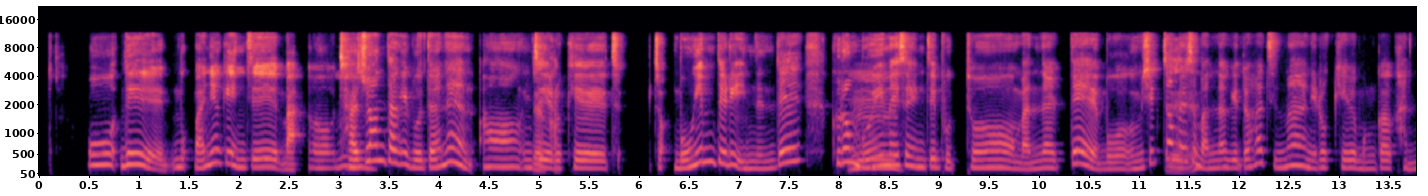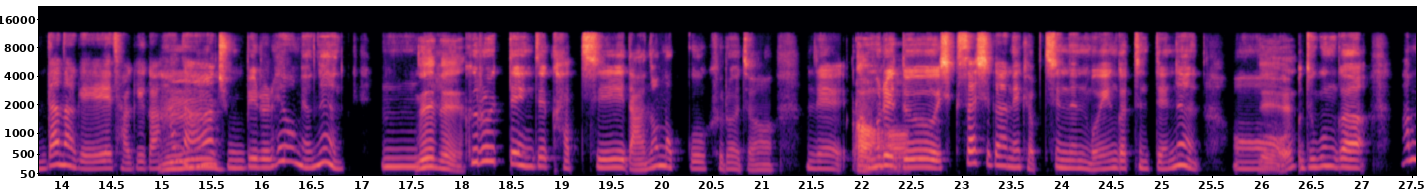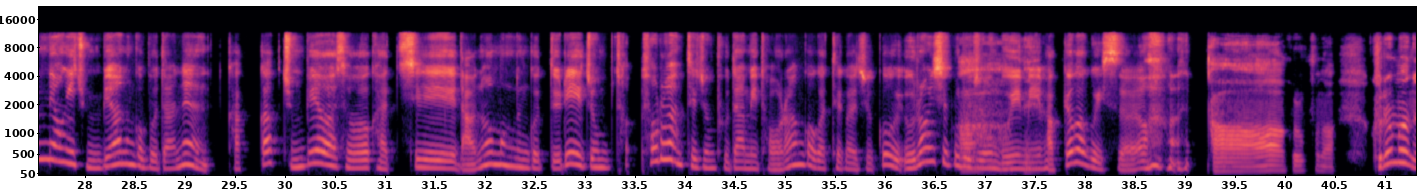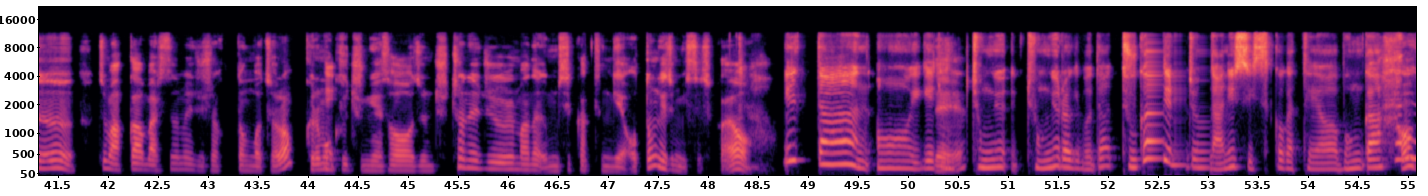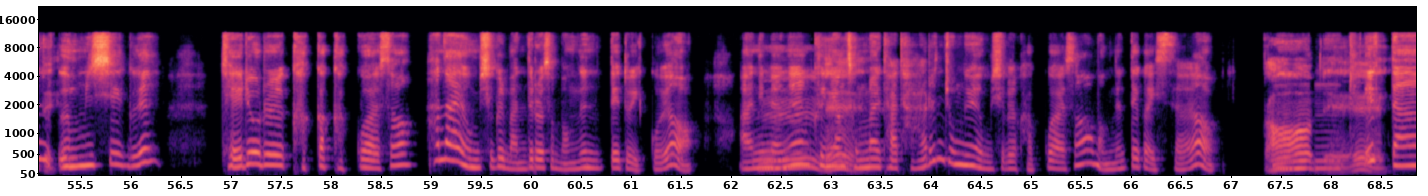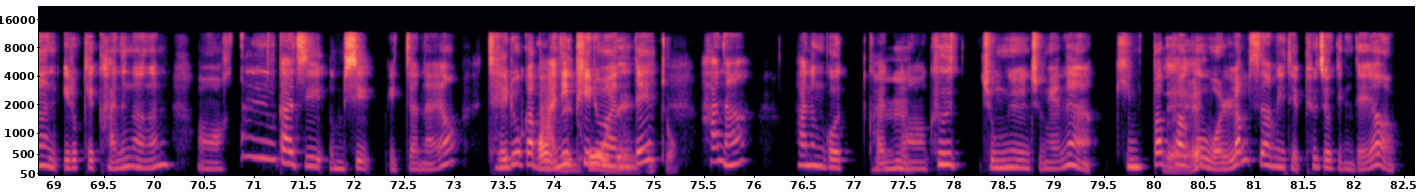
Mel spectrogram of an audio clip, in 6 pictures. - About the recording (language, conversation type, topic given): Korean, podcast, 간단히 나눠 먹기 좋은 음식 추천해줄래?
- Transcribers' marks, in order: other background noise; tapping; laugh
